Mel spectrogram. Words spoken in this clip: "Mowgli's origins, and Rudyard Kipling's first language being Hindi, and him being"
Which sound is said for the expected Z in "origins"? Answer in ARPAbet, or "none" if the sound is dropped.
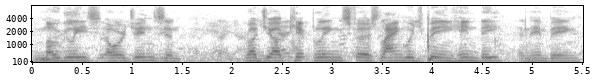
Z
